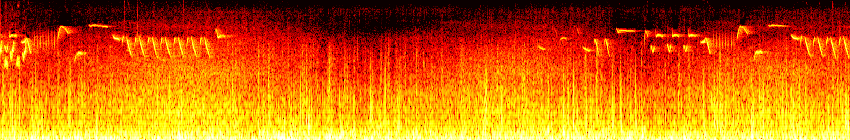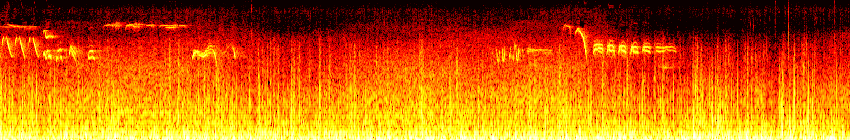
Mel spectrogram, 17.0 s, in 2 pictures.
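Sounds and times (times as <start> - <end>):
bird trill: 0.0 - 2.4, 5.4 - 10.9, 13.5 - 15.3
small birds chirping: 0.0 - 3.1, 4.4 - 15.5
steady low rumble: 0.0 - 17.0.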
